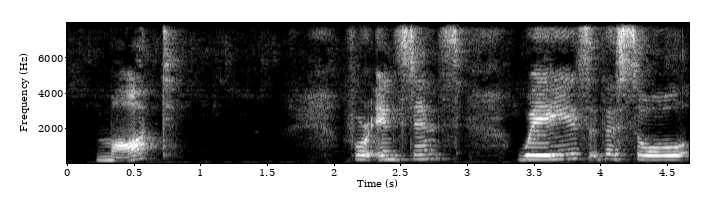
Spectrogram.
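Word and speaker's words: Maat: idea the Egyptian goddess m-a-a-t I'm going to pronounce it Mott for instance weighs the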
